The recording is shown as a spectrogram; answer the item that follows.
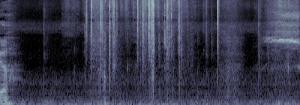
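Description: Foil Pokémon TCG booster pack wrapper crinkling as it is handled and turned over in the hands, a scatter of small crackles.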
